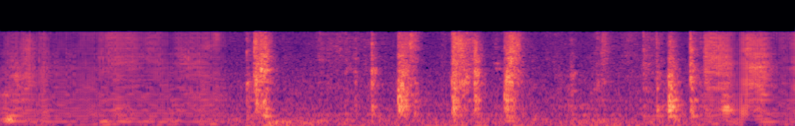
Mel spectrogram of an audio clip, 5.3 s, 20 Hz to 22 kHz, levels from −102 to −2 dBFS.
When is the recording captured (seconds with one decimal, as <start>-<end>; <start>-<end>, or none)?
1.5-4.7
